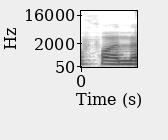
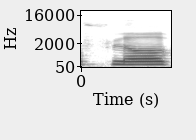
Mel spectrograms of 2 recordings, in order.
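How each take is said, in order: First: 'फल' with a full vowel after f; unblended mispronunciation. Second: 'फ्ल' with a half f straight into l; blended pronunciation. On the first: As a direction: keep f and l apart in 'फल'. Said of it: "इसको फल नहीं पढ़ना". ('फल' में पूरा फ बोलें) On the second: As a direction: glide f into l, 'फ्ल'. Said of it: "आधा फ पढ़ेंगे". ('फ्ल' में आधा फ, पूरा ल बोलें) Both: Shown as a demonstration.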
